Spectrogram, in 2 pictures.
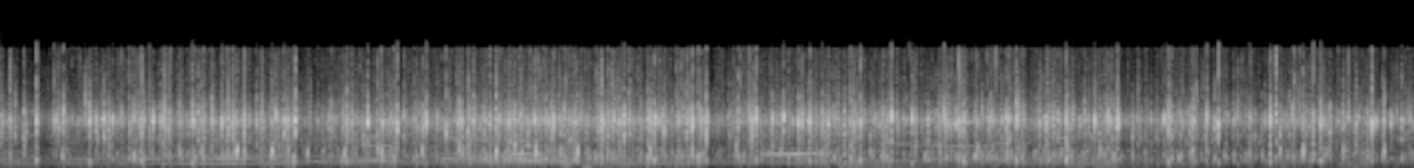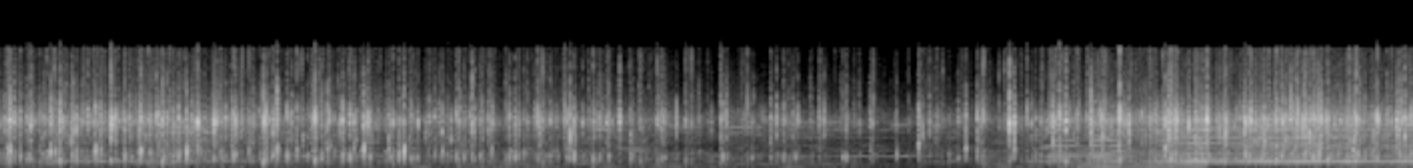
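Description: Many hands clap in a fast, uneven patter.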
